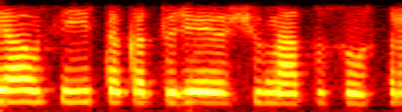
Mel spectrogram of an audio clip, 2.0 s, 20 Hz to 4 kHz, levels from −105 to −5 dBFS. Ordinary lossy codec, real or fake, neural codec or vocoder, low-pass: Opus, 64 kbps; fake; vocoder, 44.1 kHz, 128 mel bands every 256 samples, BigVGAN v2; 3.6 kHz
